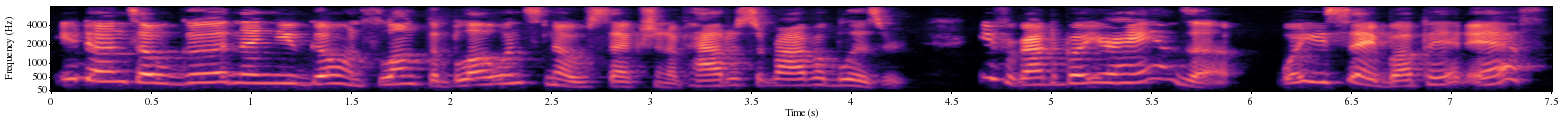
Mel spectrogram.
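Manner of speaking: high mocking big brother voice; teasing older brother. A narrator's reading. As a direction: tease him with a sing-song jeer. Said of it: "Byron caught his breath and said".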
